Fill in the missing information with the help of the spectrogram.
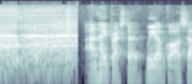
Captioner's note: blender whirring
